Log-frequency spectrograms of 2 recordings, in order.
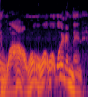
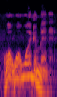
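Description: First: A first easy "whoa, wait a minute", near his usual pitch; catching himself lightly, not yet alarmed; mild surprise. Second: "Whoa" pitched much higher than the first take, falling off at the end; a second, more startled "whoa, wait a minute"; stronger surprise. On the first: Telling his audience how his mind stops him, mildly surprised. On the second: Telling his audience how his mind stops him, now clearly surprised. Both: Retold or imitated. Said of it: "And I use it and I say".

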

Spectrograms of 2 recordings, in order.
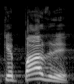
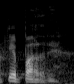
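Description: First: "qué padre" cooed louder, rising delight; gushing praise. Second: "qué padre" said lower and softer, doubting; skeptical echo. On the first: Pastor mimicking relatives gushing "qué padre" over a baby. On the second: Pastor echoing the relatives' "qué padre" with skepticism. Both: Acted.

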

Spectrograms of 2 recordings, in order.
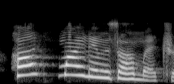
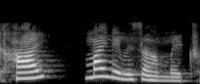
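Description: First: Higher, livelier reply to the mirror. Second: Said in the usual way. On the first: Shown as a demonstration. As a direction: answer your own reflection brightly. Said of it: "you need to backward and say".

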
